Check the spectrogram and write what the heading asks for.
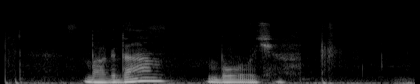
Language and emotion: Russian, sad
